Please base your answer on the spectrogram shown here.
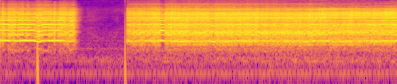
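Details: Pet cockatoo, grumpy at bedtime on a Friday night, letting out loud harsh sustained screeches, one broken by a brief pause before resuming in a long continuous rasping blare.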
